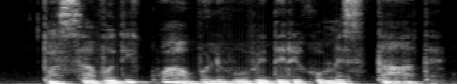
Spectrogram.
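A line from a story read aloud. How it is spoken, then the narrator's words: Plain reply. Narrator (Italian): rispose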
